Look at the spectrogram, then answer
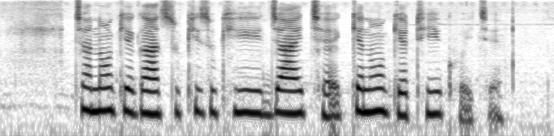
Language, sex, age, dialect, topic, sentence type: Maithili, female, 25-30, Angika, agriculture, question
